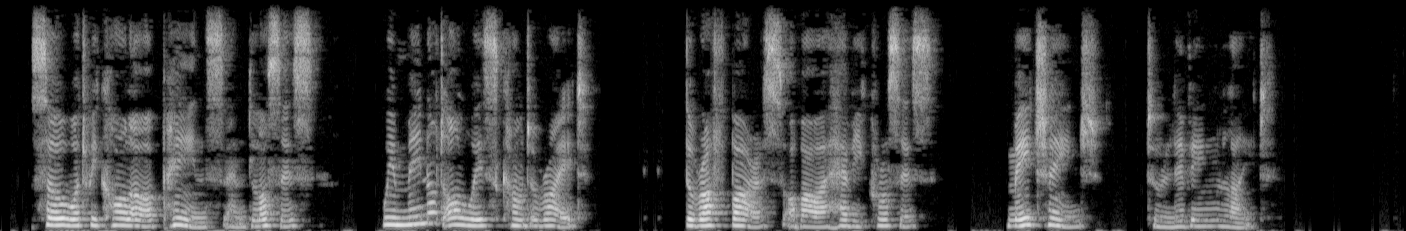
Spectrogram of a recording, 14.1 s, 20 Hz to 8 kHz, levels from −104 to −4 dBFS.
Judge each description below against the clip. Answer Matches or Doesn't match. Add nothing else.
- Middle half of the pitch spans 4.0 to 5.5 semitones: Doesn't match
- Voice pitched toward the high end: Matches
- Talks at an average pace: Doesn't match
